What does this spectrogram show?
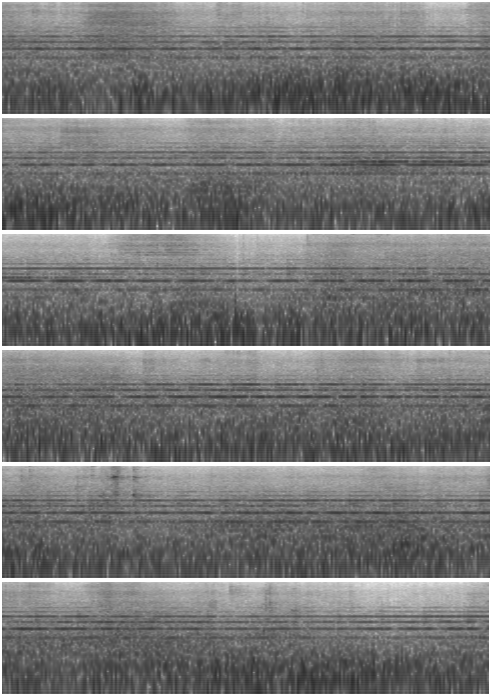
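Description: Double-stack intermodal well cars of a freight train rolling past close by: a steady rumble and clatter of wheels on rail, with a steady high ringing tone held throughout.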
